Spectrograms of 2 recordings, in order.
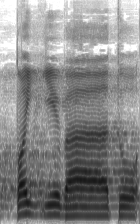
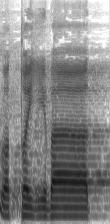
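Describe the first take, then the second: First: The word keeps its final vowel and runs on. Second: The word stops short without its final vowel. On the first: The reader continues without stopping. "যদি একবারে পড়তে চাই" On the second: The reader stops and takes a breath here. "যদি আমরা এখানে দমটা ছেড়ে দিই"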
